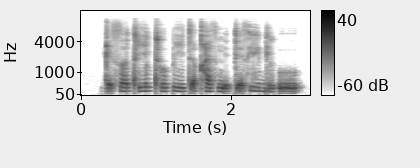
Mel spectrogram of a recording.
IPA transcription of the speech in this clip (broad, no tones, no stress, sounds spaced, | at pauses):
ʈ ḛ θ ɤ tʰ i l tʰ u p i t̪ ḭ qʰ e θ ŋ ḛ k ḛ θ vʲ u bʲ ṵ l ʔ ṵ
